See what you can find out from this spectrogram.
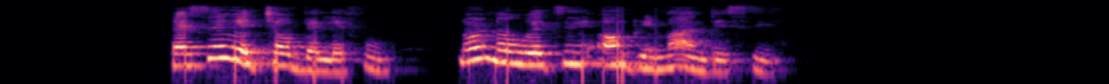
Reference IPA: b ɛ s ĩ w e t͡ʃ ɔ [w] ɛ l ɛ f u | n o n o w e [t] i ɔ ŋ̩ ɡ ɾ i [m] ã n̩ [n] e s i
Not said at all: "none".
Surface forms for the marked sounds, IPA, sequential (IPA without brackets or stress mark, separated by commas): b, t, m, d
